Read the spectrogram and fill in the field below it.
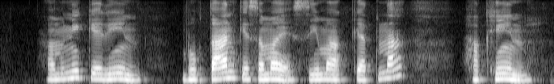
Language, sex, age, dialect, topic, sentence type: Magahi, female, 51-55, Southern, banking, question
